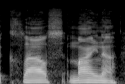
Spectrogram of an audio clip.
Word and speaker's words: Klaus Meine: hello and welcome to klouse mina from the Scorpions Aloha Claus hello Dave how you doing I'm very good and and is that the correct pronunciation of your name yeah perfect good making sure that's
